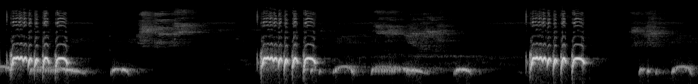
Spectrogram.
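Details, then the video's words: Local zebra dove bursts of fast staccato coos about every two and a half seconds, with softer, lower cooing notes from another dove filling the gaps. "Hentakan Burung Perkutut LOKAL Suaranya Berkelas"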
